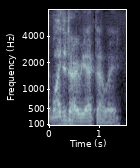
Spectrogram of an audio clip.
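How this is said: It is asked in a harsh, judging tone.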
